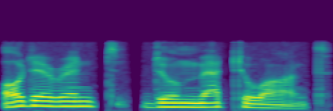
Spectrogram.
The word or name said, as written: oderint dum metuant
